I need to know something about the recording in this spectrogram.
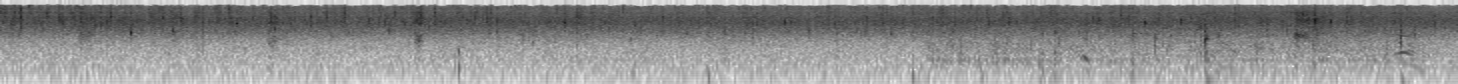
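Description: Heavy rain falling steadily on a street, a constant hiss with scattered drips and taps.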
